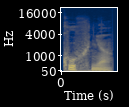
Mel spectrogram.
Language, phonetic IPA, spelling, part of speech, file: Polish, [ˈkuxʲɲa], kuchnia, noun, Pl-kuchnia.ogg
